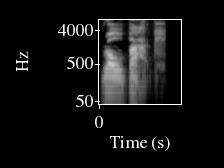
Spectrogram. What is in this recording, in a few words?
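"roll back", English, British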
